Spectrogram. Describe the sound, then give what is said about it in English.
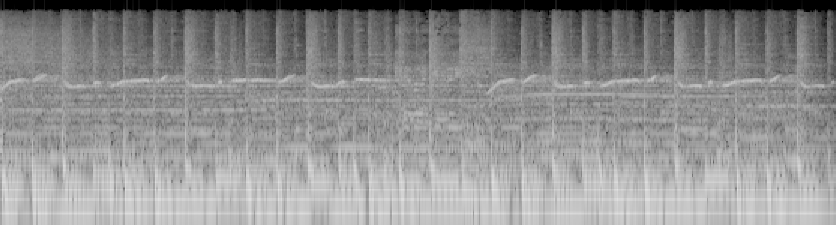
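A bright whistled melody rides over a full band with steady drums and guitar in an upbeat country-pop groove, the whistle line repeating short phrases near the front of the mix, no voices. “and there's definitely that that whistle thing that like is like really popular in country music right now.”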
